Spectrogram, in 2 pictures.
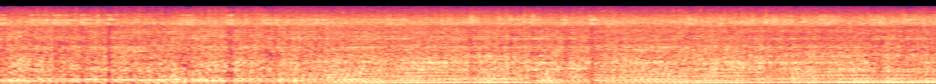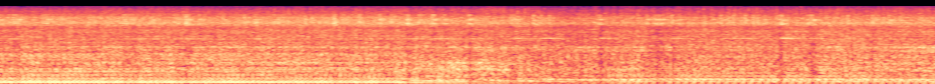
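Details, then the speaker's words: Roadside-salvaged Nautac mower with Quantum XM engine in poor condition, pull-started: speed sags then climbs back over a few seconds, hunting rather than holding steady, running rough but keeps going. "ça démarre ça tourne mal mais bon ouais ça va l'air d'aller"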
